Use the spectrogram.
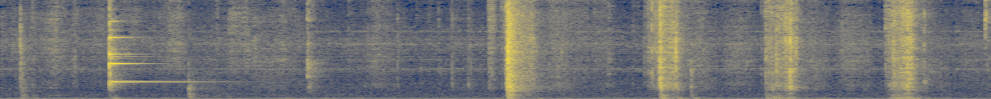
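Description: Peach peppers chopped with a knife on a cutting board, a handful of sharp, separate knocks spaced a second or so apart over a steady low hum, close and clear.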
